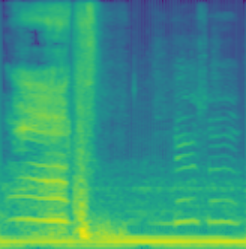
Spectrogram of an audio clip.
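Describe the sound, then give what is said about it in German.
A sustained, strained vocal cry from a person screaming rings out, breaks off with a sharp breathy burst, then returns as a shorter wail, steady, with no words spoken. “Hey, hör auf zu schreien.”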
